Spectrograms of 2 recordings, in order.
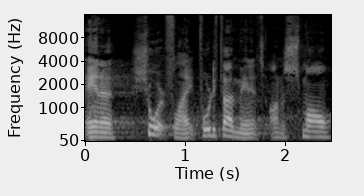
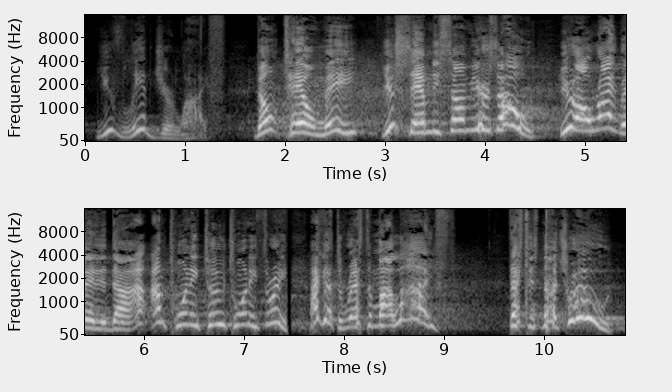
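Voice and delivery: mock outraged shout; 11 semitones higher, 13 dB louder than usual. Young man silently protesting to an old lady, shouting. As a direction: yell it back, indignant. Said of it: "in my mind, I said".

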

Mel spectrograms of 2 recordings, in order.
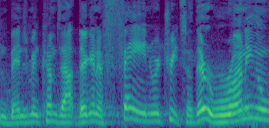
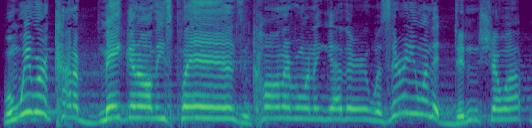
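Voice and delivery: piping-up idea; 7 semitones higher, 5 dB louder than usual. Retold or imitated. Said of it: "He pipes up. He says".

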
